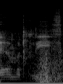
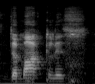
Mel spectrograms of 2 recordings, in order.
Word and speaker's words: Damocles: See, you have the Atlas key, the Damocles key, the Hephaestus key, the Poseidon key. And I know people are pronouncing it as Democles.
